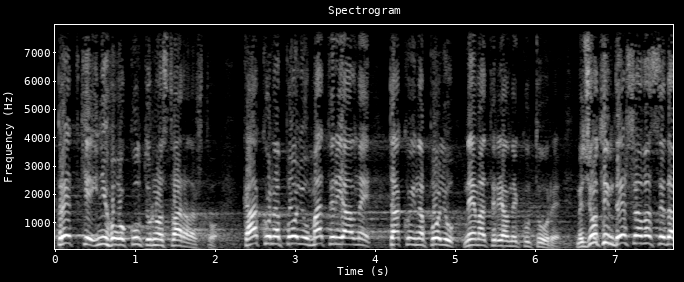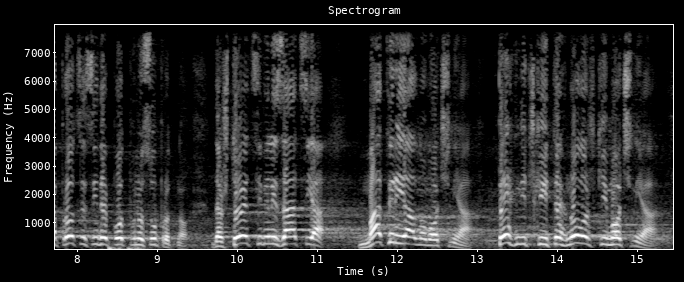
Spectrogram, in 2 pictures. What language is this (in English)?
Serbian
